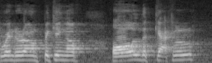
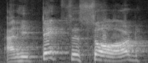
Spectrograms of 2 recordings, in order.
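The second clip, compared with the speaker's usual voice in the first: ordinary delivery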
